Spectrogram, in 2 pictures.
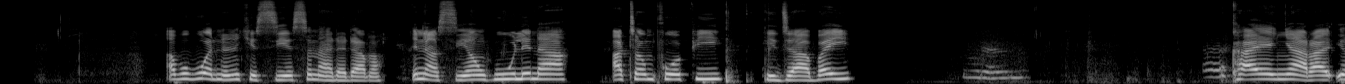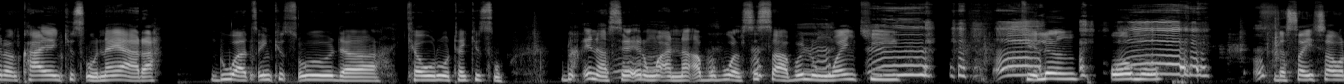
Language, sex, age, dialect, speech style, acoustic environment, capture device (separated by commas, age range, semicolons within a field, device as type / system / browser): Hausa, female, 25-34, Nigeria - Kano, relaxed, music, mobile / Linux / Chrome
